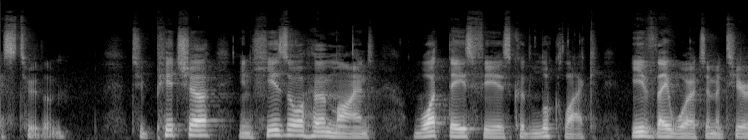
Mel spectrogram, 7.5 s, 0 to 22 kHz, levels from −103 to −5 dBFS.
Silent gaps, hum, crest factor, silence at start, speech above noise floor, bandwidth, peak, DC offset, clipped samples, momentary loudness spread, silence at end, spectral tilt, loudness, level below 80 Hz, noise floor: none; none; 20 dB; 0 s; 38 dB; 13.5 kHz; -14 dBFS; under 0.1%; under 0.1%; 18 LU; 0 s; -5.5 dB/octave; -33 LUFS; -68 dBFS; -70 dBFS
